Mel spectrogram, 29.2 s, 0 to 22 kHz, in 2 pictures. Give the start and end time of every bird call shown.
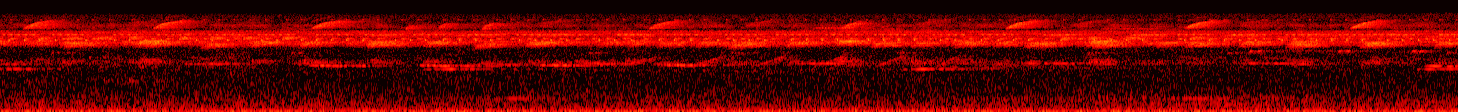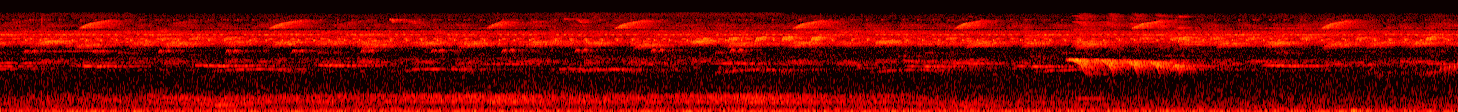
[0.00, 29.16] Little Tinamou (Crypturellus soui)
[5.91, 9.31] Gray Antwren (Myrmotherula menetriesii)
[16.61, 26.01] Long-billed Woodcreeper (Nasica longirostris)
[25.11, 26.71] Buff-throated Woodcreeper (Xiphorhynchus guttatus)

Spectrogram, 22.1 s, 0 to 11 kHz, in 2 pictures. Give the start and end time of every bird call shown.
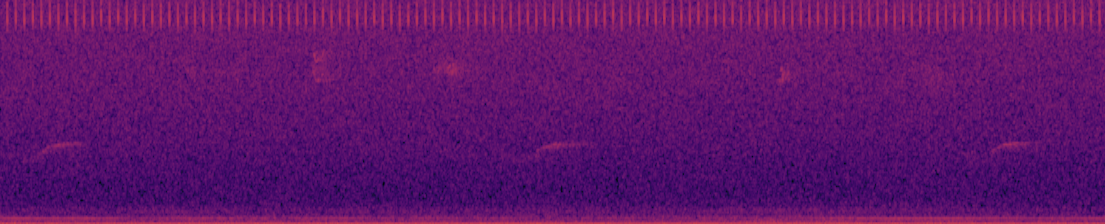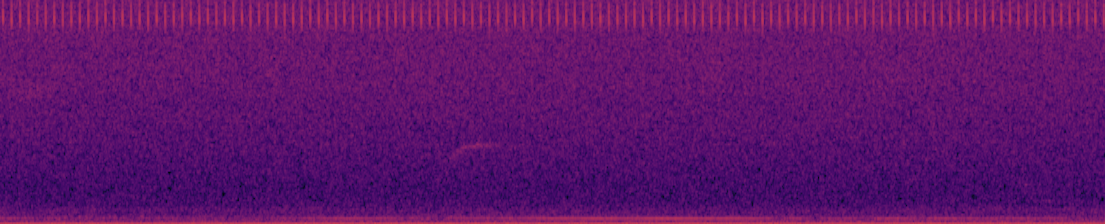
[0.00, 22.10] Eastern Wood-Pewee (Contopus virens)

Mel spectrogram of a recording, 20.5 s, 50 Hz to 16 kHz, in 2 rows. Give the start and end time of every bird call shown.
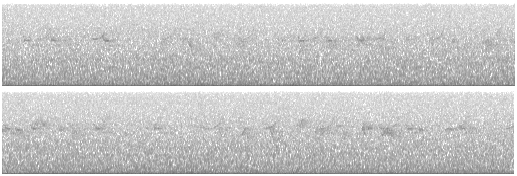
[0.00, 3.10] American Robin (Turdus migratorius)
[1.60, 3.70] Hutton's Vireo (Vireo huttoni)
[4.80, 7.70] American Robin (Turdus migratorius)
[7.40, 8.70] Hutton's Vireo (Vireo huttoni)
[8.90, 20.52] American Robin (Turdus migratorius)
[18.90, 20.52] Hutton's Vireo (Vireo huttoni)

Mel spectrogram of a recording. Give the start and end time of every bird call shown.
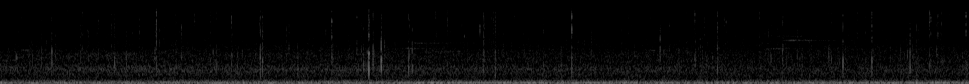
[3.81, 4.61] Wood Thrush (Hylocichla mustelina)
[7.50, 8.30] Wood Thrush (Hylocichla mustelina)

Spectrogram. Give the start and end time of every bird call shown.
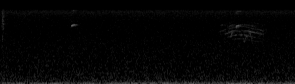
[2.20, 2.60] Hawaii Amakihi (Chlorodrepanis virens)

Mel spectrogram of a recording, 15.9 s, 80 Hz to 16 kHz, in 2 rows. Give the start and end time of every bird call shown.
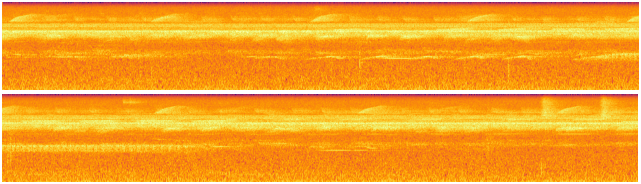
[0.00, 2.50] Amazonian Barred-Woodcreeper (Dendrocolaptes certhia)
[0.00, 7.70] Long-billed Woodcreeper (Nasica longirostris)
[4.70, 5.30] Cinereous Tinamou (Crypturellus cinereus)
[7.40, 10.80] Cinnamon-throated Woodcreeper (Dendrexetastes rufigula)
[11.80, 12.80] Cinereous Tinamou (Crypturellus cinereus)

